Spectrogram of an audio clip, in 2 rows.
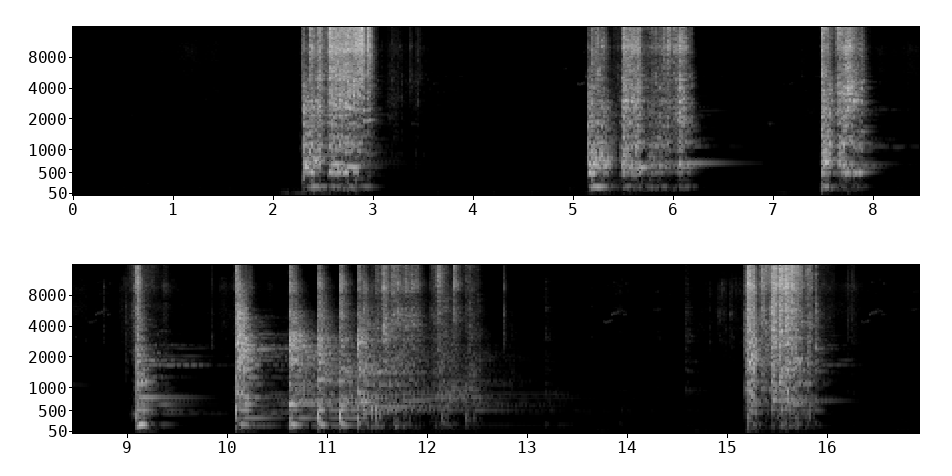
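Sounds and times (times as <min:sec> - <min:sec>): metal pot clanging: 0:05.2 - 0:06.5, 0:07.5 - 0:08.1, 0:09.1 - 0:13.3, 0:15.2 - 0:16.4.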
